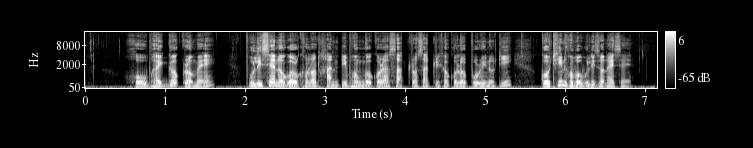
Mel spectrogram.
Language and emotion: Assamese, happy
